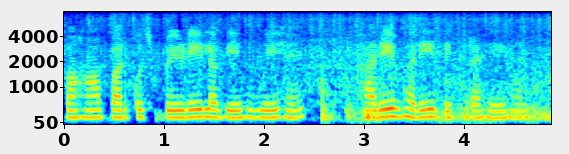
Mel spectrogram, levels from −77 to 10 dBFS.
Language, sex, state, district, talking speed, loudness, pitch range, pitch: Hindi, female, Chhattisgarh, Sukma, 135 wpm, -16 LUFS, 185-195 Hz, 190 Hz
